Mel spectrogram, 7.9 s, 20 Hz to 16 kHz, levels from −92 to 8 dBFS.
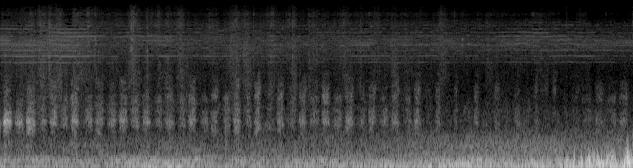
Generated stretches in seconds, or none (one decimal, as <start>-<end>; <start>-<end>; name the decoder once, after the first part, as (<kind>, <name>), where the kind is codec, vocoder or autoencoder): none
